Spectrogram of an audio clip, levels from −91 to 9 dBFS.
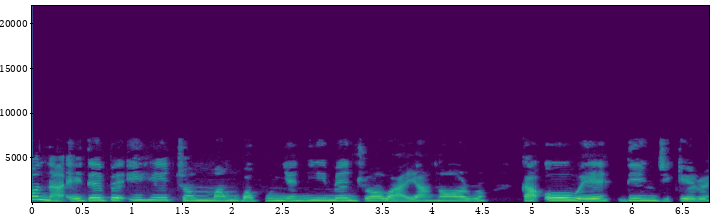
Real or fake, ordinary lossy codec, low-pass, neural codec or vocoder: real; MP3, 48 kbps; 7.2 kHz; none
